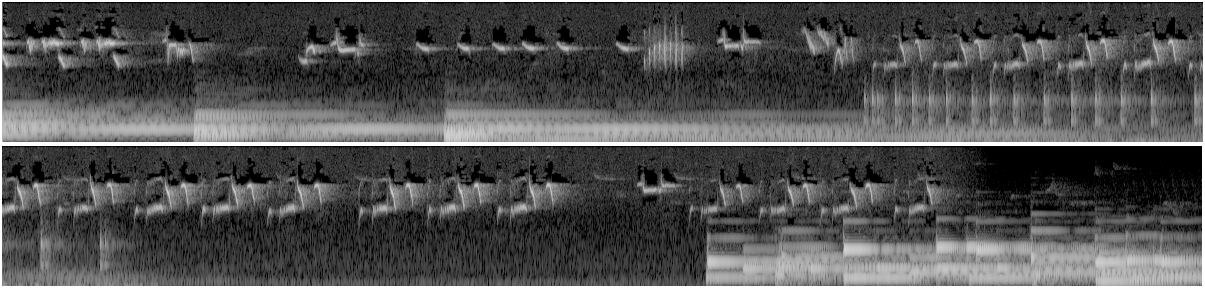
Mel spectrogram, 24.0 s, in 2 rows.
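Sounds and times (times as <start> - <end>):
soft piano music: 0.0 - 13.4, 19.0 - 24.0.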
